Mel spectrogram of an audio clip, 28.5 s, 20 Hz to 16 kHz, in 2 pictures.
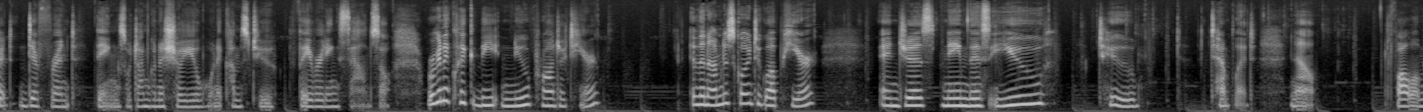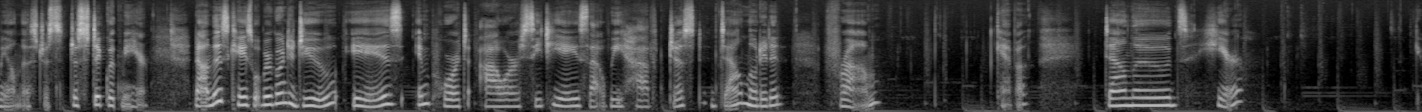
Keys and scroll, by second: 9.9 shift+y, 11.5 space, 12.4 shift+t, 28.2 space.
